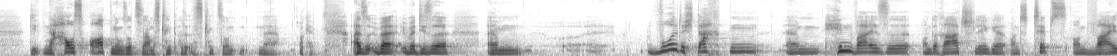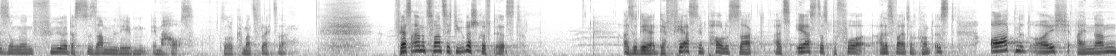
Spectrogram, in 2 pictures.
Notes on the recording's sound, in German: Predigt im Rahmen des GreifBar+ Gottesdienstes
